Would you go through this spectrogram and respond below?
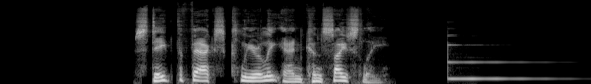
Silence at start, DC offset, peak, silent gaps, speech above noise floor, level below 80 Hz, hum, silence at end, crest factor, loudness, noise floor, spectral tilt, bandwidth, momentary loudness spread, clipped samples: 1.35 s; under 0.1%; 0 dBFS; 3.96-4.46 s; 37 dB; -52 dBFS; none; 0.7 s; 18 dB; -14 LUFS; -51 dBFS; -5 dB/octave; 16 kHz; 18 LU; under 0.1%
